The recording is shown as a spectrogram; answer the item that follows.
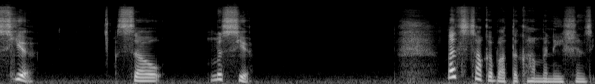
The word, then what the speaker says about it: Monsieur: should be pronounced on share in reality it's pronounced Monsieur the mo n sounds like mu M plus the fridge e and the second syllable is pronounced here so Monsieur let's talk about the combinations you in and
